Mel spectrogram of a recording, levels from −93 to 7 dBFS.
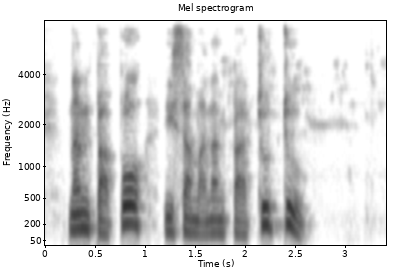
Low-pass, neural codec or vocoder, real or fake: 7.2 kHz; codec, 16 kHz, 16 kbps, FunCodec, trained on Chinese and English, 50 frames a second; fake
